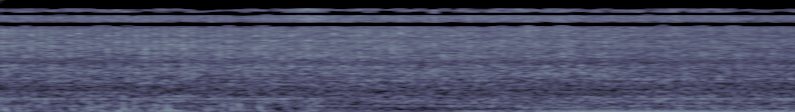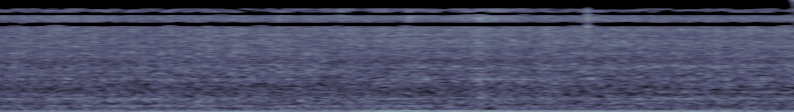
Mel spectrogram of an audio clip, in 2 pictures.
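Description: Suzuki Baleno hatchback's engine running at low revs, a steady low rumble that grows louder about two seconds in.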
